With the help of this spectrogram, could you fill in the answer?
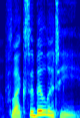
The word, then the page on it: flexibility: flèksəbíləti; フレクサビリティ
